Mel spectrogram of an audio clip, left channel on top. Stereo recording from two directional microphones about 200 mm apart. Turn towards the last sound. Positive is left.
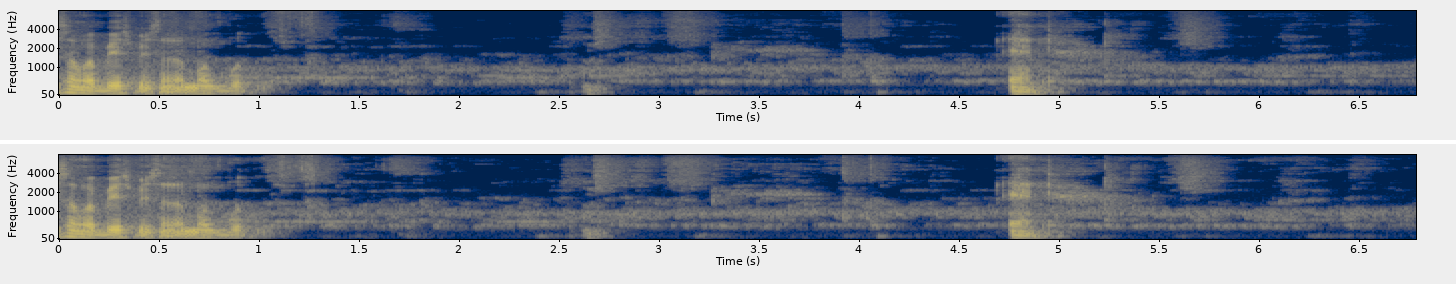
turn(degrees=20)  # may be behind; listen again after turning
